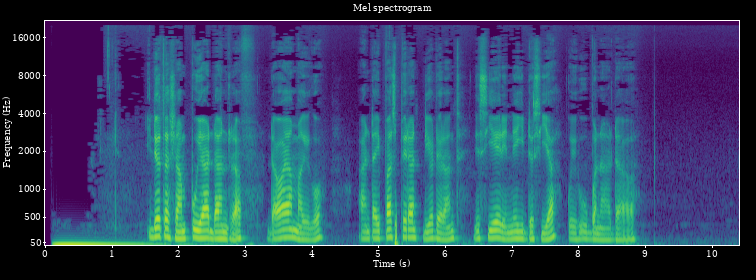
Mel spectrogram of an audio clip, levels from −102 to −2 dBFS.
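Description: No technical faults can be heard in this recording.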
